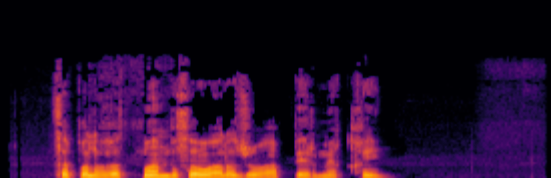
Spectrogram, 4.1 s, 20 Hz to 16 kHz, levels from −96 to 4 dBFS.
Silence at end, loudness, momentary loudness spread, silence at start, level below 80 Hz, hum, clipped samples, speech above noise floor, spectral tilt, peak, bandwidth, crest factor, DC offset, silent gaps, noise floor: 1.3 s; -20 LUFS; 9 LU; 0.4 s; -46 dBFS; none; under 0.1%; 55 dB; -6.5 dB/octave; 0 dBFS; 10.5 kHz; 20 dB; under 0.1%; none; -74 dBFS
